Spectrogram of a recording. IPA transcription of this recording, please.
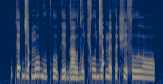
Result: k ɛ˦ ʔ d͡ʑ ä˦ ʔ m ɔ˦ ɡ u˨ pʰ o̰˦˨ ʊ̯ k ḛ˦˨ ɪ̯ ɡ a˨ ʊ̯ d o̰˦˨ t͡ɕʰ o˦ d͡ʑ ä˦ ʔ m ɛ̰˦˨ θ ɛ˦ ʔ ʃ ḛ˦˨ sʰ o˦ ʊ̯ l ɔ˦

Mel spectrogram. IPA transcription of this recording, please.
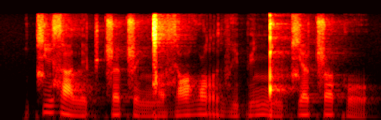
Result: t͡ɕ i˦ z a˨ l e˨ t͡ʃ ʈ͡ʂ ɛ˦ ʈ͡ʂ e˨ ŋ͡ǀ ʌ˨ z i˦ ðˤ u˦ r v i˨ pʲ ɯ˦ ŋ͡ǃ u˨ t͡ɕ ɛ˦ ʈ͡ʂ ʌ˦ k o˨

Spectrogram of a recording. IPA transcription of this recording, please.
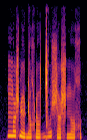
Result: ŋ ɔ˥ ʂ ɳ ø˩ ɖ o˩ χ ɽ o˩ ɡ͡ǀ o˥ ʃ ɒ˩ ʂ n o˨ χ

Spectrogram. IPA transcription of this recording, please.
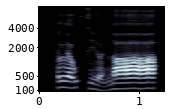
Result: l ə˧ w k i˧˩ ə̯ n aː˧

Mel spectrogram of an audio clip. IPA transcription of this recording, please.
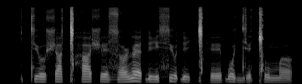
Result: tʲ o ʃ a ǀʰ a ʃ e z ʌ ɳ ɛ ɗ i sʲ u ɗ i ǀʰ e ɓ o dʲ ɛ ǀ u m ʌ

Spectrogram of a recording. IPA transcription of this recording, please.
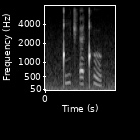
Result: ǃ i̤ t͡ʃʼ ɛ ǃʰ u

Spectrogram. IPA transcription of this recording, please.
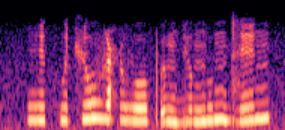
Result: ɦ e kʷʰ ɐ t͡ʃ o v i ħ v o pʼ ɵ ŋ bʲ o ŋ u ŋ d͡z e ŋ

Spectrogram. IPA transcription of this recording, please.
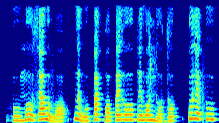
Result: h uː˨ m oː˦˨ s a˦ w ʊ˨ v ɔ˨˦ | kʷ e˦˨ w u˨ p a˦ ɡ͡b ɔ˨ p ɛ˦ ɣ oː˦ b e˦ w ɔ˦ ɲ oː˨ d o˦ | k͡p ʊ˦ l ɛ˦ pʰ u˦

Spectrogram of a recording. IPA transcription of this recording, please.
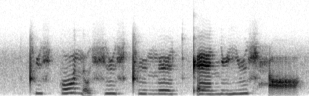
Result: tʰ y ç k o n o̰ ç ʉ ç tʰ ʉ ŋ øː c kʼ ɛ n y j ʉ ç ħ ɑ̰

